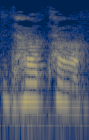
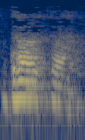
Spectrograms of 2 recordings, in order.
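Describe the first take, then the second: First: The second consonant also carries aspiration. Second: The second consonant is said without aspiration. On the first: The speaker calls it wrong. "the aspiration will carry over, and you get da-ta" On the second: The speaker calls it right. "You have to keep word da-ta"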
